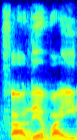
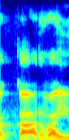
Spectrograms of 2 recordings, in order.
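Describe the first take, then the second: First: कार्यवाही with र्य, incorrect; teacher shows the mistaken कार्यवाही; wrong form कार्यवाही. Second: कार्रवाई with double र, no य; teacher models the correct कार्रवाई; correct form कार्रवाई. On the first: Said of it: "कार्यवाही नहीं होता". (गलत रूप कार्यवाही) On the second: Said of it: "कार्रवाई होता है". (सही उच्चारण कार्रवाई) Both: Shown as a demonstration.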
